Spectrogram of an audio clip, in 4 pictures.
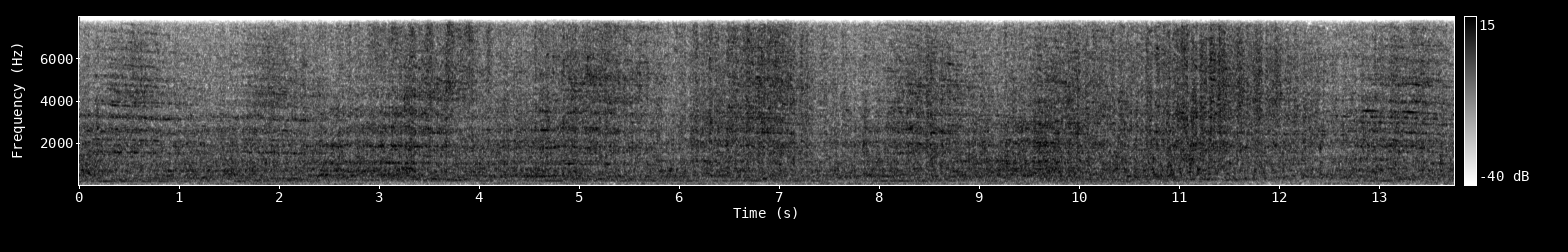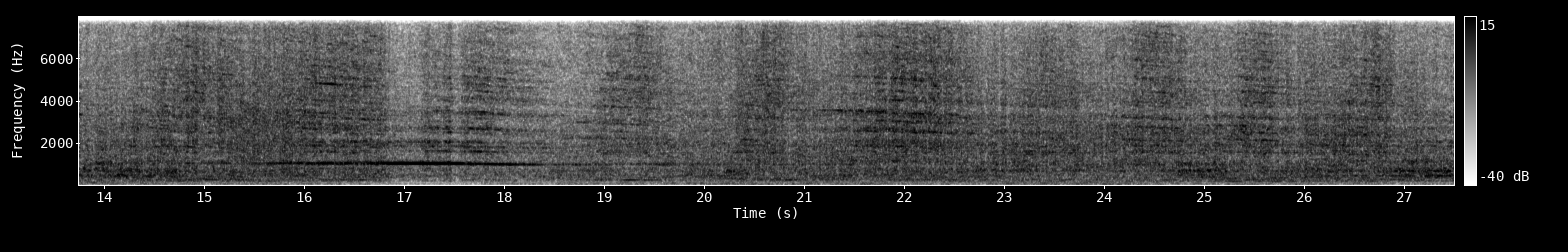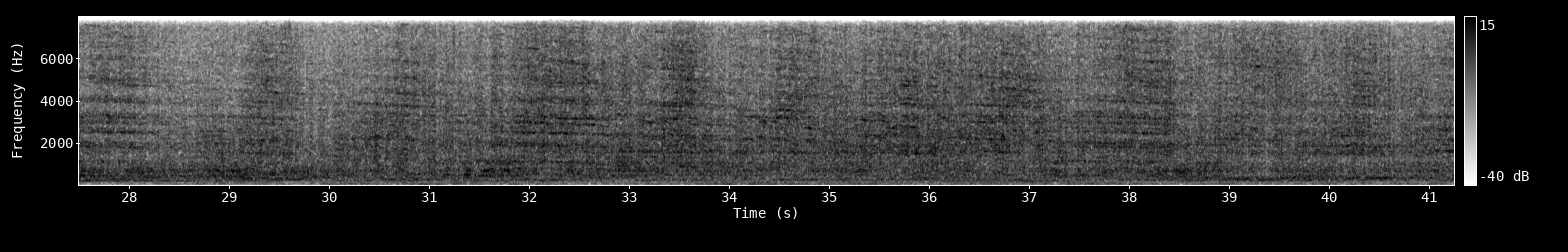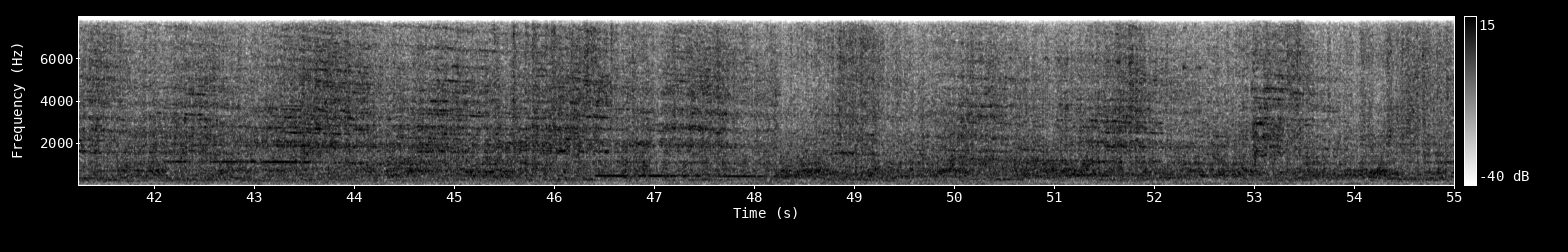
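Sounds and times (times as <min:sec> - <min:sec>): freight train wheels rumbling: 0:00.0 - 0:55.0
wheel squeals: 0:15.5 - 0:18.4.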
